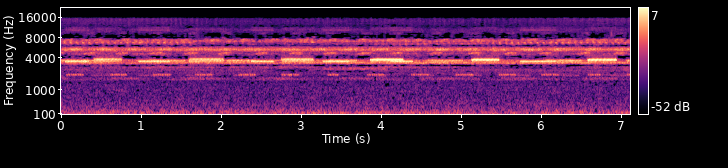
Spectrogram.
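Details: Crickets chirping at evening in a park, high sustained trilling bands joined by a repeated short pulsed chirp, the chorus swelling slightly in loudness now and then over quiet low background noise.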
